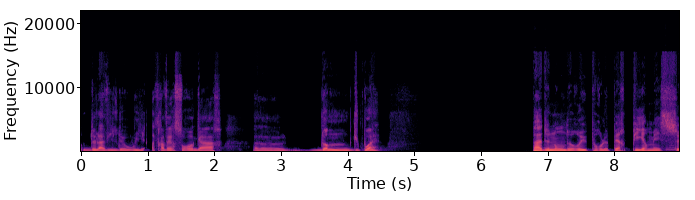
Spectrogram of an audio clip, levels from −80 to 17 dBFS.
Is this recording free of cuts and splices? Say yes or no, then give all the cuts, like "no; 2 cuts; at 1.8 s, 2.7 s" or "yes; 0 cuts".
yes; 0 cuts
